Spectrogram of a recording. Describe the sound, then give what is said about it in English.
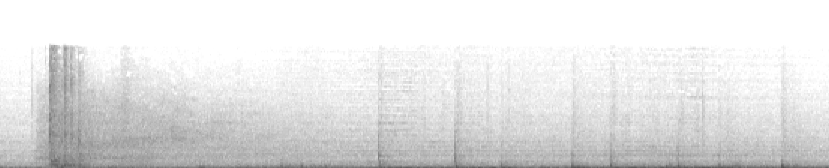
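A brand-new single-carriage train running from Brive to Ucelles rolls steadily along the rails with a constant low rumble, punctuated by sharp clacks and metallic clicks from the wheels and carriage, heard from on board with no talking. “Well, I managed to get on it, and I found myself on a single carriage train from Brive to Ucelles.”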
